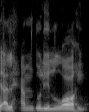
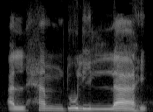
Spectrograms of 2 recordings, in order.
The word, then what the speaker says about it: Alhamdulillahi: You have to open your mouth and pronounce it lightly. Alhamdulillahi. So you don't say Alhamdulillahi. That's wrong, right? It has to be Alhamdulillahi.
